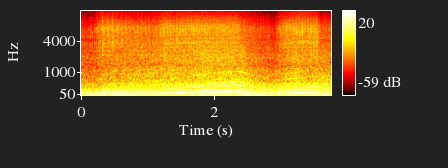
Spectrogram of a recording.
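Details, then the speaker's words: Cold start of a V8 with side pipes and air shocks: deep, throaty burble swelling with each throttle blip and settling smoothly; runs fine, healthy V8. "But this runs just fine. And uh well it should should start up right now."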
